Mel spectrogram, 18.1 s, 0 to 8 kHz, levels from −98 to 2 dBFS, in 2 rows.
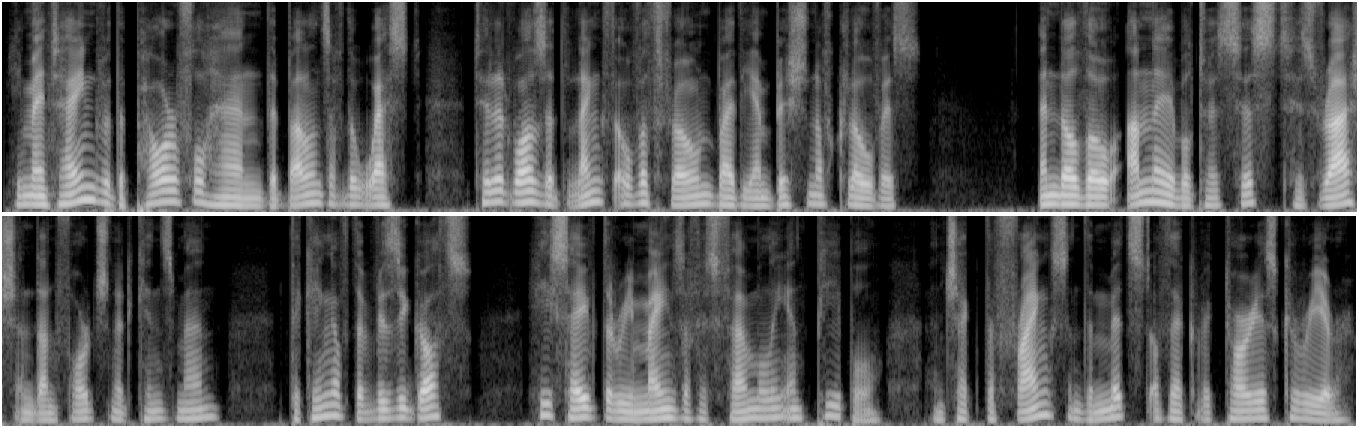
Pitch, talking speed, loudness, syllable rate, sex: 120 Hz, 190 wpm, -24 LUFS, 5.6 syllables/s, male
